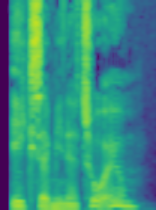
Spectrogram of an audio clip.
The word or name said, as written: eksaminatorium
